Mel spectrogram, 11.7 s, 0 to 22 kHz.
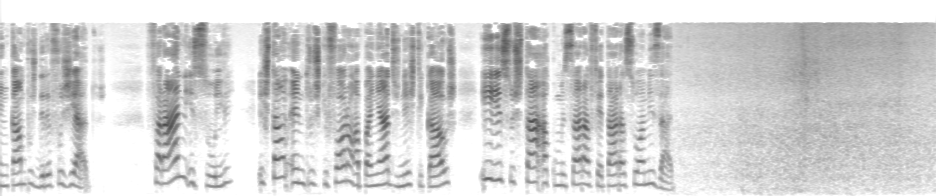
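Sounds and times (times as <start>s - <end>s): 
speech: 0.0s - 8.6s
rough sea waves crashing: 8.4s - 11.6s
wind hissing over water: 8.4s - 11.6s.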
